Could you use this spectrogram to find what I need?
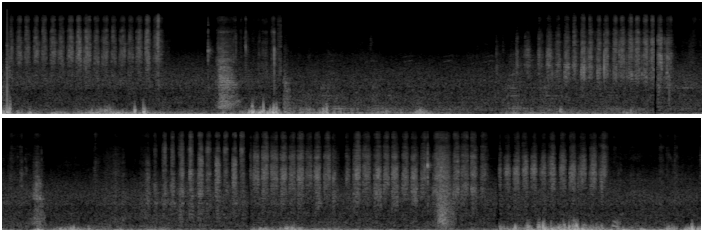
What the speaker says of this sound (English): it's time to take and hand sand it for a little while and get it smooth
